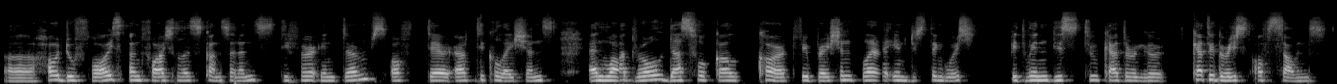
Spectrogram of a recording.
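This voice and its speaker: Flat-toned young Indonesian-accented woman. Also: lowish voice, normal speed. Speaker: student asking a question. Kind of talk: prepared question in an online class.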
